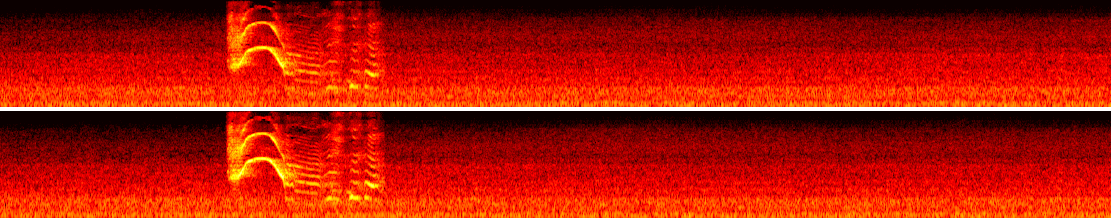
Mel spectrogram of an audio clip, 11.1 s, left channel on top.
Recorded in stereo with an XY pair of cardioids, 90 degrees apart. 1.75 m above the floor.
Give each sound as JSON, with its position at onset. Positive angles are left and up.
{"t": 2.3, "sound": "a scream", "azimuth_deg": -35, "distance_m": 0.9}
